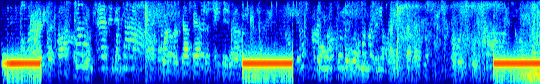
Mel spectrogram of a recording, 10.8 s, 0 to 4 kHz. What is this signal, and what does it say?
Ringback tone (Europe, 425 Hz), with speech.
